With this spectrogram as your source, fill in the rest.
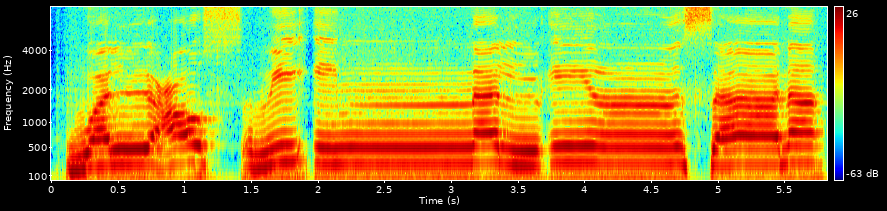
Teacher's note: جب ہم اس کے رواں پڑھیں گے والعصر، را کو باریک ادا کریں گے، کیونکہ یہ زیر ہے اس کے نیچے، اور زیر والی را جو ہوتی ہے وہ باریک پڑی جاتی ہے۔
